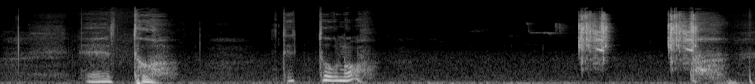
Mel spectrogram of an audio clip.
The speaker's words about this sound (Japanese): これ鉄塔が、ちょっと待って、これ写真撮れんのかな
